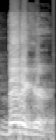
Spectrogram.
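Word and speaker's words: Bedeker: Walter, what is it, Bediger? Bediger, that's how you pronounce it.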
